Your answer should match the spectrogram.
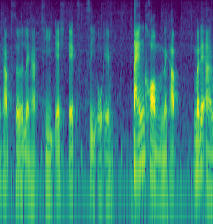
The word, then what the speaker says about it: ThxCom: ที่ Facebook นะ ครับ เสิรช เลย ฮะ thxcom tcom นะ ครับ ไม่ ได้ อ่าน ว่า thxcom นะ ฮะ โอเค นะ ครับ หลาย ๆ คน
